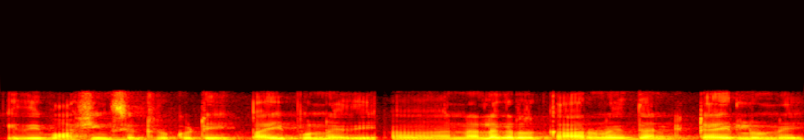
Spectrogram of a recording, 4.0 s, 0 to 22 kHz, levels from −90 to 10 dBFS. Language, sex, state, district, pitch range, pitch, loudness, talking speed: Telugu, male, Andhra Pradesh, Chittoor, 105-120 Hz, 115 Hz, -17 LUFS, 210 wpm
